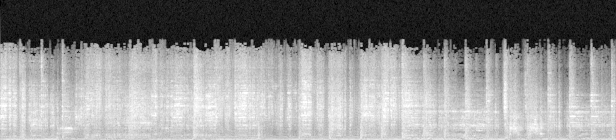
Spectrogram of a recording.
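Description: A live metal band playing loud and dense: distorted guitars and bass hold low sustained notes over a pounding drum kit with cymbals.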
